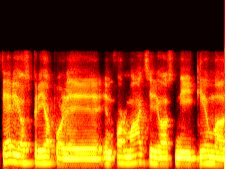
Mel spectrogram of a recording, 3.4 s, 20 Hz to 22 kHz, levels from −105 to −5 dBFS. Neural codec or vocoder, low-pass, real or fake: codec, 16 kHz, 4 kbps, X-Codec, HuBERT features, trained on balanced general audio; 7.2 kHz; fake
